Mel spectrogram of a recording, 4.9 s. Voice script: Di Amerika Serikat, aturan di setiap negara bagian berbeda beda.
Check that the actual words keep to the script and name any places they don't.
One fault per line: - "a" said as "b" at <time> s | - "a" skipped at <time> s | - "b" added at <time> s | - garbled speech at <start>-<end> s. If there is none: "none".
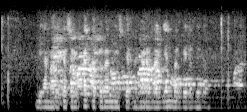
none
